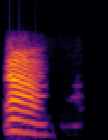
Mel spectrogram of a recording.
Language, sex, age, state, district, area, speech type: Malayalam, female, 18-30, Kerala, Pathanamthitta, rural, conversation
